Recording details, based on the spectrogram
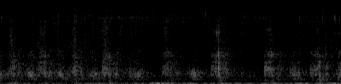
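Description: Carrots fry in a pan with a soft, steady sizzle dotted with small crackles and pops, faint and continuous, with no voices over it.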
